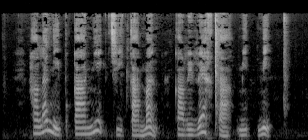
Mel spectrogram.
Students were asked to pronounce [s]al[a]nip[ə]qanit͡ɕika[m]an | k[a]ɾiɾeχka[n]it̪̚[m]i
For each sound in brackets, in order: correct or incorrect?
incorrect: h, correct, correct, correct, correct, incorrect: m, incorrect: n

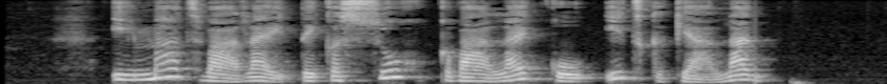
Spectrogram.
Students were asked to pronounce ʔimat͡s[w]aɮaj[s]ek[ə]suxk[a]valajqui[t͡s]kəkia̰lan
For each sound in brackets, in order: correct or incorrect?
incorrect: v, incorrect: t, correct, incorrect: ə, correct

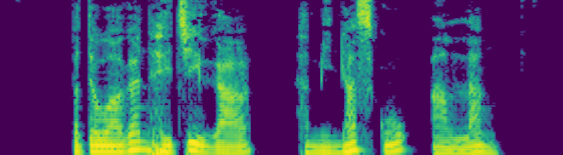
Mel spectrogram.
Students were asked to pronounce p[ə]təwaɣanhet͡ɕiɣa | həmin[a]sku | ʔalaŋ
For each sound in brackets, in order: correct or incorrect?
correct, correct

